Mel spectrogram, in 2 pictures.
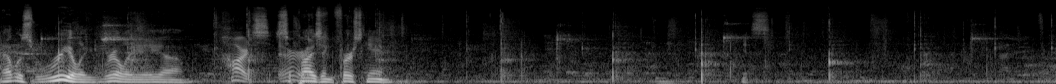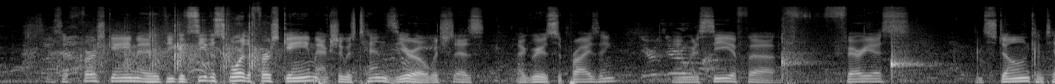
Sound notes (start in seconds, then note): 3.6 shoes squeaking; 4.9 ball being hit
